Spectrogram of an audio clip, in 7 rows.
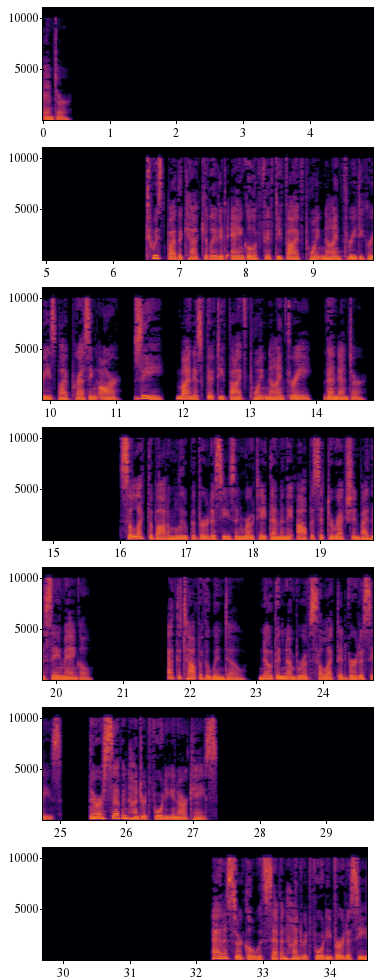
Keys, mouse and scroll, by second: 1.9-3.5 middle drag, 5.6 middle click, 6.6 r, 12.8-15.5 middle drag, 15.5 a, 16.0-17.9 right drag, 17.6 r, 17.9 middle click, 23.8-25.7 middle drag, 26.9-28.8 middle drag, 29.5-31.3 middle drag, 31.6 shift+a, 34.1-34.5 drag.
